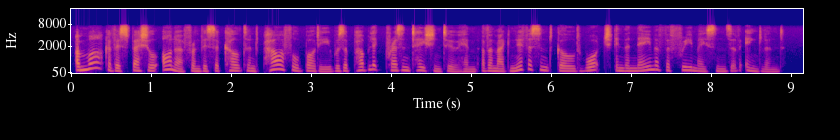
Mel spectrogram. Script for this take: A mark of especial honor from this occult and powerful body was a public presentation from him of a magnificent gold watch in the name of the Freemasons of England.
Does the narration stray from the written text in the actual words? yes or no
yes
